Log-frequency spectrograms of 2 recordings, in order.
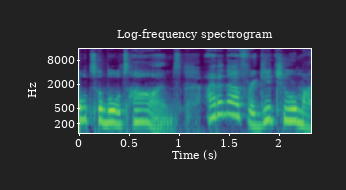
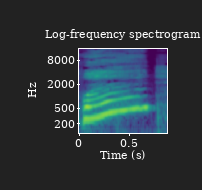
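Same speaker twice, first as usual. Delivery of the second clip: incredulous what; 13 semitones higher than usual. Real, not acted. Disbelief at cousin's ex.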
